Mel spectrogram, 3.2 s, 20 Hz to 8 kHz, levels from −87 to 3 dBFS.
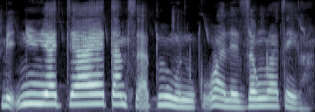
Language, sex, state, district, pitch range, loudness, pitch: Wancho, female, Arunachal Pradesh, Longding, 195-250 Hz, -16 LUFS, 210 Hz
